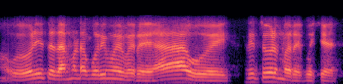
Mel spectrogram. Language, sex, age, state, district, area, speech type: Goan Konkani, male, 30-45, Goa, Murmgao, rural, conversation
